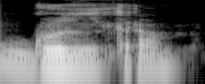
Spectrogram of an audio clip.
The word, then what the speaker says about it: Ngultrum: इसकी करेंसी है नगुलत्रम। नगुलत्रम है इसकी करेंसी। कुछ बोलते हैं गुलत्रम, एन साइलेंट करके, NGULTRUM।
